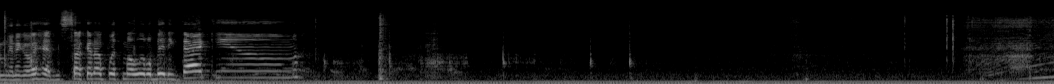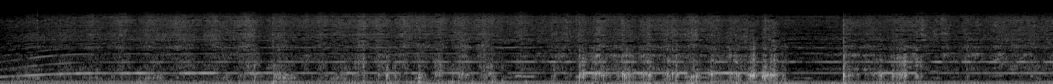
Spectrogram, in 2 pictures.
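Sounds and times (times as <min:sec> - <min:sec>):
handheld vacuum motor whine: 0:09.6 - 0:21.0.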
